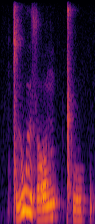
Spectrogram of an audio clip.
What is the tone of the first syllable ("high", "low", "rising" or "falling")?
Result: rising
